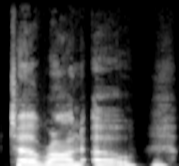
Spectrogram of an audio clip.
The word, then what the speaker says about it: Toronto: Toronto, pronounced Toronto. Or in traditional Mohawk, Tkaronto.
